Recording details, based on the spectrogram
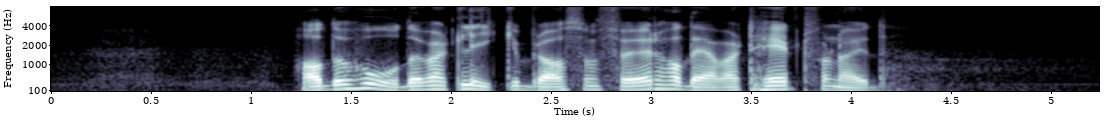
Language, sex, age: Norwegian, male, 27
